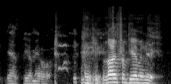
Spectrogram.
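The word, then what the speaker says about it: bioMérieux: Pirelli's Italian, because I almost made that mistake just because I got excited trying to figure out how to pronounce Biomeru. Yes, Biomero.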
